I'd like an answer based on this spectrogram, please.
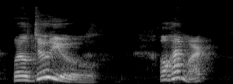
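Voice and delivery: high, swooping, odd line reading, pushed up and swinging. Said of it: "the Tommy Wiseau version of, uh, Dirty Harry".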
